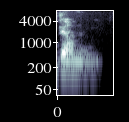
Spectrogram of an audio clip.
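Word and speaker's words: Bernoulli: loi de bernoui mais notez qu'il n'y a pas de i ici il y a pas de i euh mais on la prononce bernoui de paramètre p quand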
